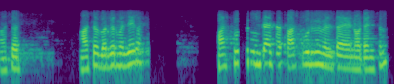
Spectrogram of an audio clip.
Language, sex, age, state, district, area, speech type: Hindi, male, 18-30, Rajasthan, Jodhpur, urban, conversation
